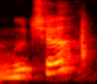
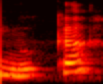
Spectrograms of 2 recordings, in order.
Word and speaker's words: Mucha: Now the Tarot Mucha, which is for the artist Alphonse Mucha, it might be Mucha, but I think I usually hear Mucha, so I think that's how it's pronounced.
